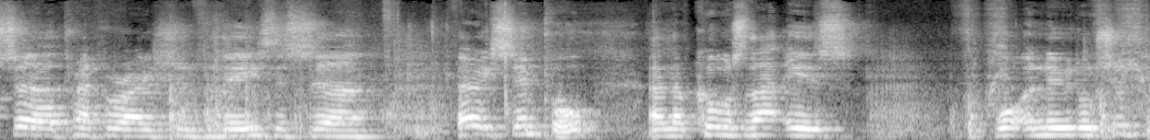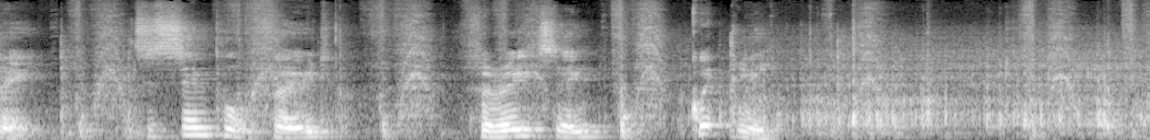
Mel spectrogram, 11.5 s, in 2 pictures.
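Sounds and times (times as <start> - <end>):
speech: 0.0 - 10.2
knife finely chopping scallions on board: 6.1 - 8.0, 8.8 - 9.1.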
